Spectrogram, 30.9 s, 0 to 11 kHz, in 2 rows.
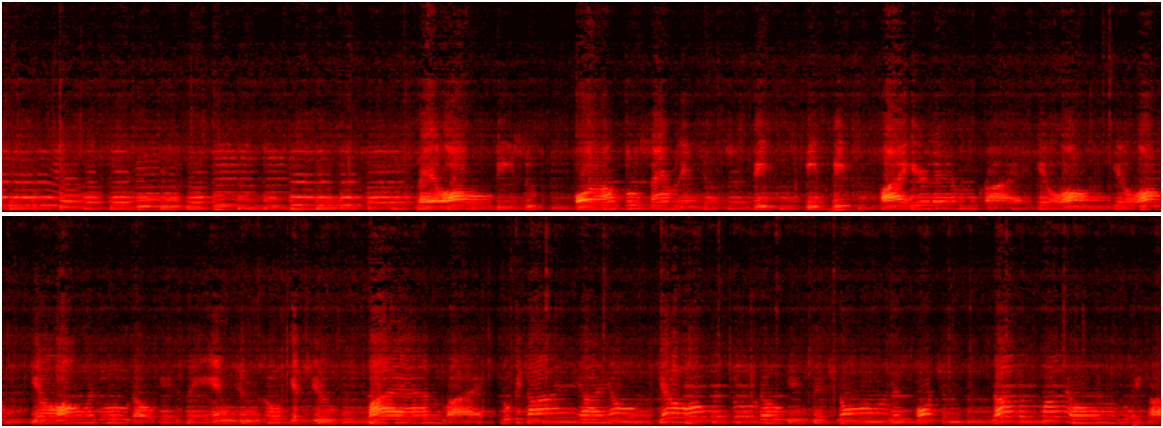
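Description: Old 78 rpm shellac record playing through an acoustic phonograph's soundbox and horn: strummed guitar accompaniment with no words, joined from about six seconds in by a melodic line that slides between notes.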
